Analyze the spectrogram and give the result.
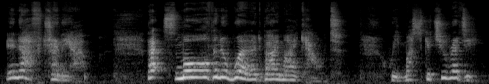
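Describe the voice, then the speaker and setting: A woman's voice: fairly high pitch, expressive, normal speed, darkish tone, pitched above the performer's own voice. A woman voicing a stern, scornful elven mother in a story, with imperious, formal commands. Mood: impatient, commanding.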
